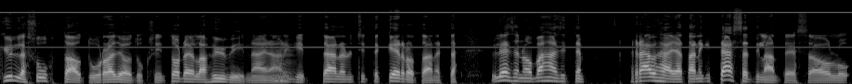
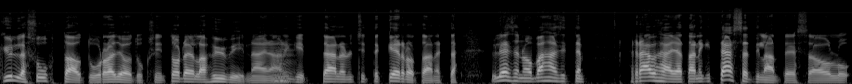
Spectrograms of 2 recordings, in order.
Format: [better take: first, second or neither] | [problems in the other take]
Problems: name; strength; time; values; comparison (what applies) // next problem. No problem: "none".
second | high-pitched whine; loud; throughout; 11.5 kHz, 5 dB below the speech; faint in the second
